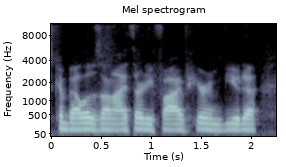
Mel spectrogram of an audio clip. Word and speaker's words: Buda: It's pronounced Buda, not Buddha or anything else, but Buda.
